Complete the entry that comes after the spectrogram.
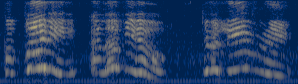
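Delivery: high, mock-heartbroken begging; pleading. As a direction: beg a pet to stay in a squeaky, hammed-up whine. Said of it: "Now I'm like".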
